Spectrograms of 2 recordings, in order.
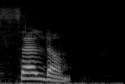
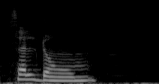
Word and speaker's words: seldom: not pronounce it as seldom we are not going to give stress on the second syllable in pronunciation of that particular word we pronounce it as cell cell dumb then thus syllables containing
